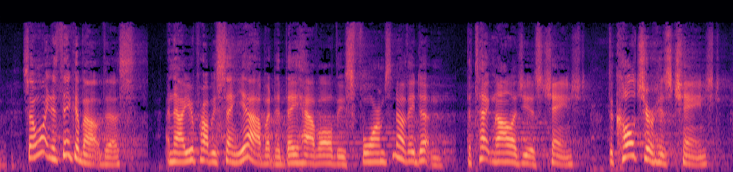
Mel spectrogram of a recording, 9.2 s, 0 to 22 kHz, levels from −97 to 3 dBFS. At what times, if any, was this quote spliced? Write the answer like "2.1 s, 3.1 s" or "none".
5.8 s

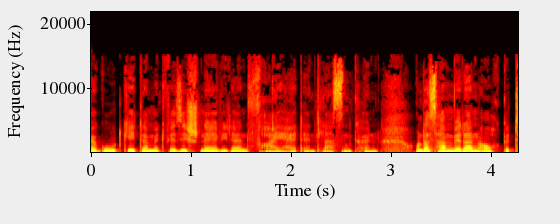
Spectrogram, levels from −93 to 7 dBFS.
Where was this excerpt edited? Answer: none

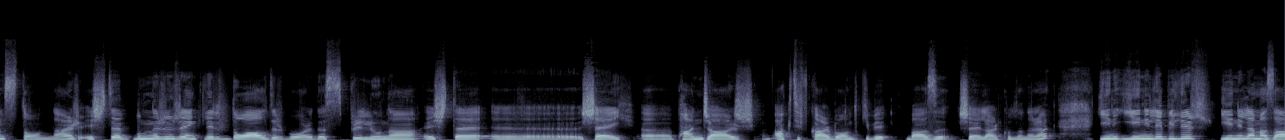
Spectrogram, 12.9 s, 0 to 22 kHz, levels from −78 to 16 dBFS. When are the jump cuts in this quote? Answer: none

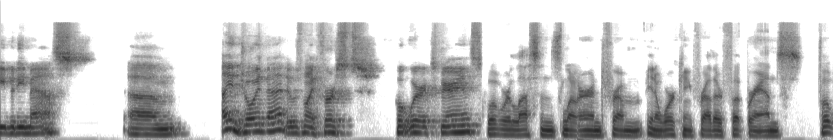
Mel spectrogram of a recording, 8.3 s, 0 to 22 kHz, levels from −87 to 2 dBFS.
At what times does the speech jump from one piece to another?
4.8 s

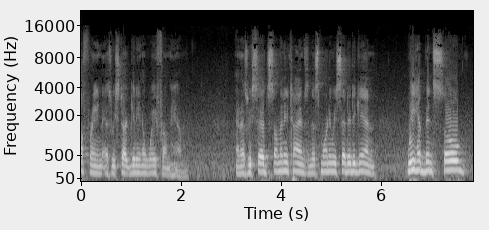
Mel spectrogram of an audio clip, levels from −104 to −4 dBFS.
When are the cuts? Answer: none

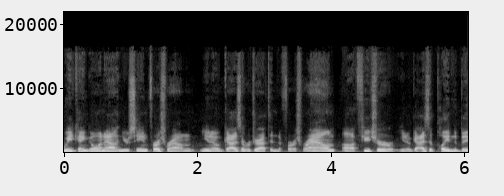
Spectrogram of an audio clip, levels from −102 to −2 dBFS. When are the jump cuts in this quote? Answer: 4.1 s

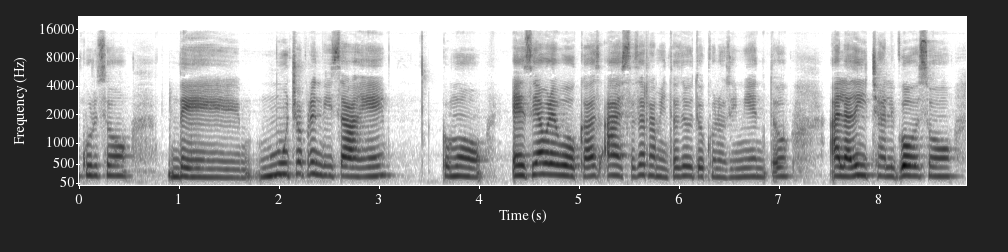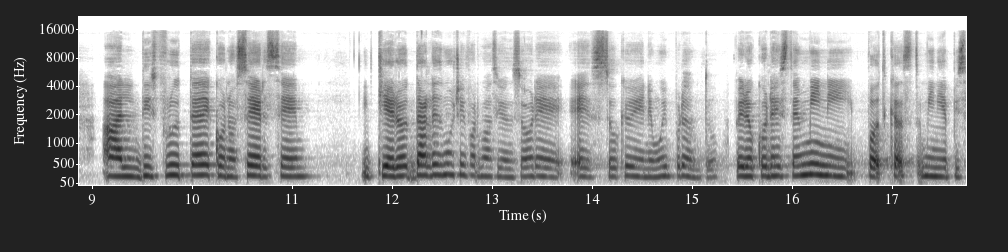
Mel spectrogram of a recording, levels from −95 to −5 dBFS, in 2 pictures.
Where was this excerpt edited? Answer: 15.4 s

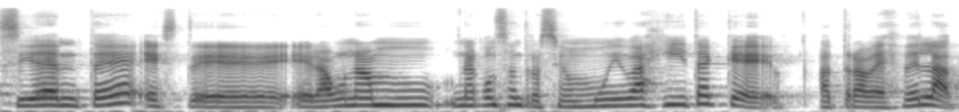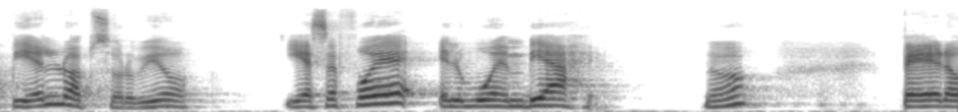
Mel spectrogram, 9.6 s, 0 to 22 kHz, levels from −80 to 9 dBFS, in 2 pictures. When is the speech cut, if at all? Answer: none

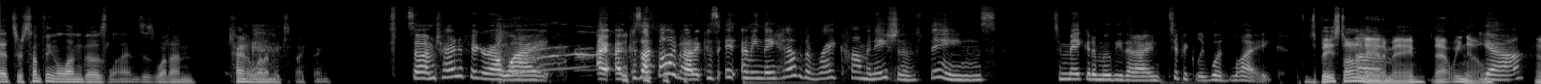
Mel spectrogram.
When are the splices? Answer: 2.3 s, 4.0 s

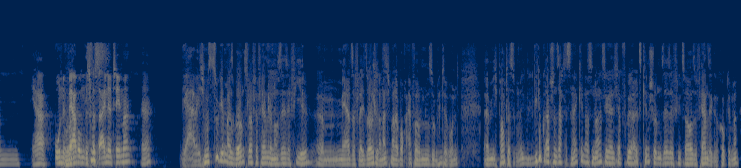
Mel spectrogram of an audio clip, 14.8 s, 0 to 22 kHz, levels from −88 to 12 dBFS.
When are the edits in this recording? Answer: none

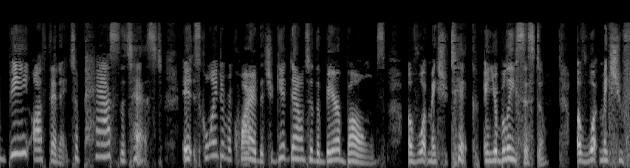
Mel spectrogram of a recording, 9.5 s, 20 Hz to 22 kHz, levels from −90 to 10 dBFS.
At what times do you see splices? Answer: 7.2 s

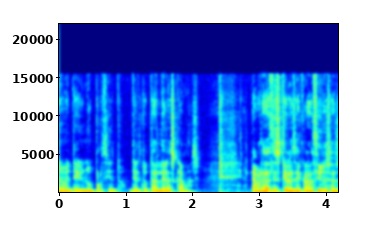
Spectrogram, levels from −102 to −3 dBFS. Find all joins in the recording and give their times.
2.7 s

